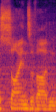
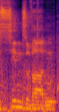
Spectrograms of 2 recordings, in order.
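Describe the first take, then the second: First: The word 'sins' is said like 'signs'. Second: The word 'sins' has its usual English sound. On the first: "the intro says the signs of Arden" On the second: "It's supposed to be the sins of Arden"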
